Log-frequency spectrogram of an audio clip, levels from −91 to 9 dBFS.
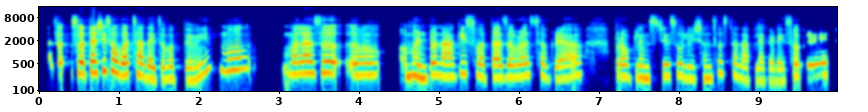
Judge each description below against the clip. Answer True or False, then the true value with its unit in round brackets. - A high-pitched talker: True (245 Hz)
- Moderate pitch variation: True (4.4 semitones)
